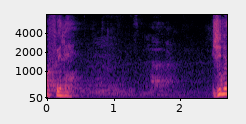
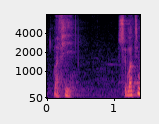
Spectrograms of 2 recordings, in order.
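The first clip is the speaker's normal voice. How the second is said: normal talking voice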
